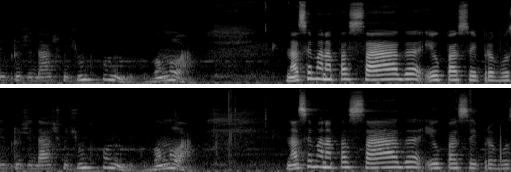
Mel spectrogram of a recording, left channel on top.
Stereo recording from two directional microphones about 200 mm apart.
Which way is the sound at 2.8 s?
35° left (ahead or behind).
